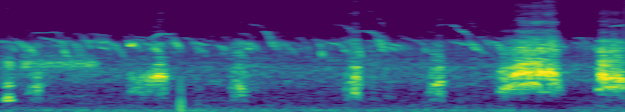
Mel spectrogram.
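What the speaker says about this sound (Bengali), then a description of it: "দেখুন এই যে মুরগি ঠোকর মারতে আসে" Chickens clucking close by in a rural village yard where greens are being picked, a few short bursts of clucks and squawks scattered over about three seconds with faint background ambience.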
